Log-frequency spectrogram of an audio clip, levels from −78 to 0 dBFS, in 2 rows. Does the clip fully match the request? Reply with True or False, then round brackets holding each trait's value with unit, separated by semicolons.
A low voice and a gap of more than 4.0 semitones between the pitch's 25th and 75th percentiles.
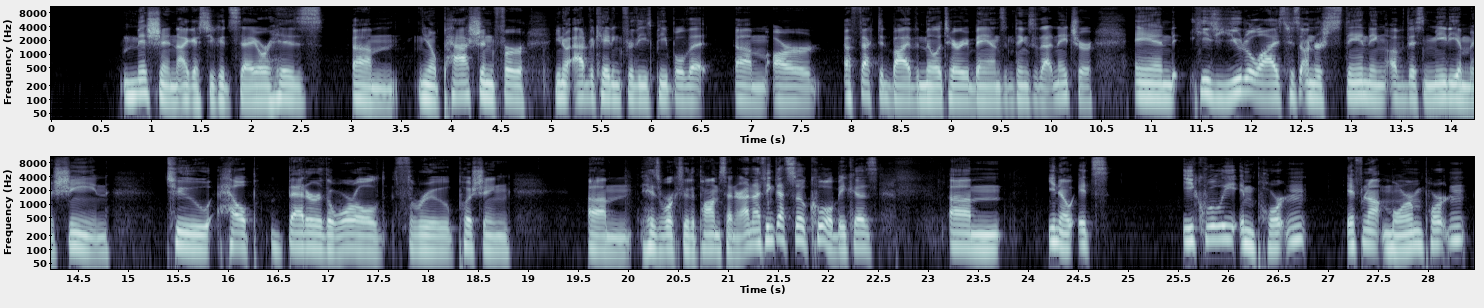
False (110 Hz; 2.8 semitones)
